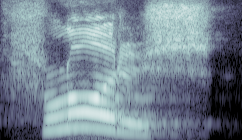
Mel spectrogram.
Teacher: So, for example, you say flores, flowers, flores, right? So the last sound is a bit of a sh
